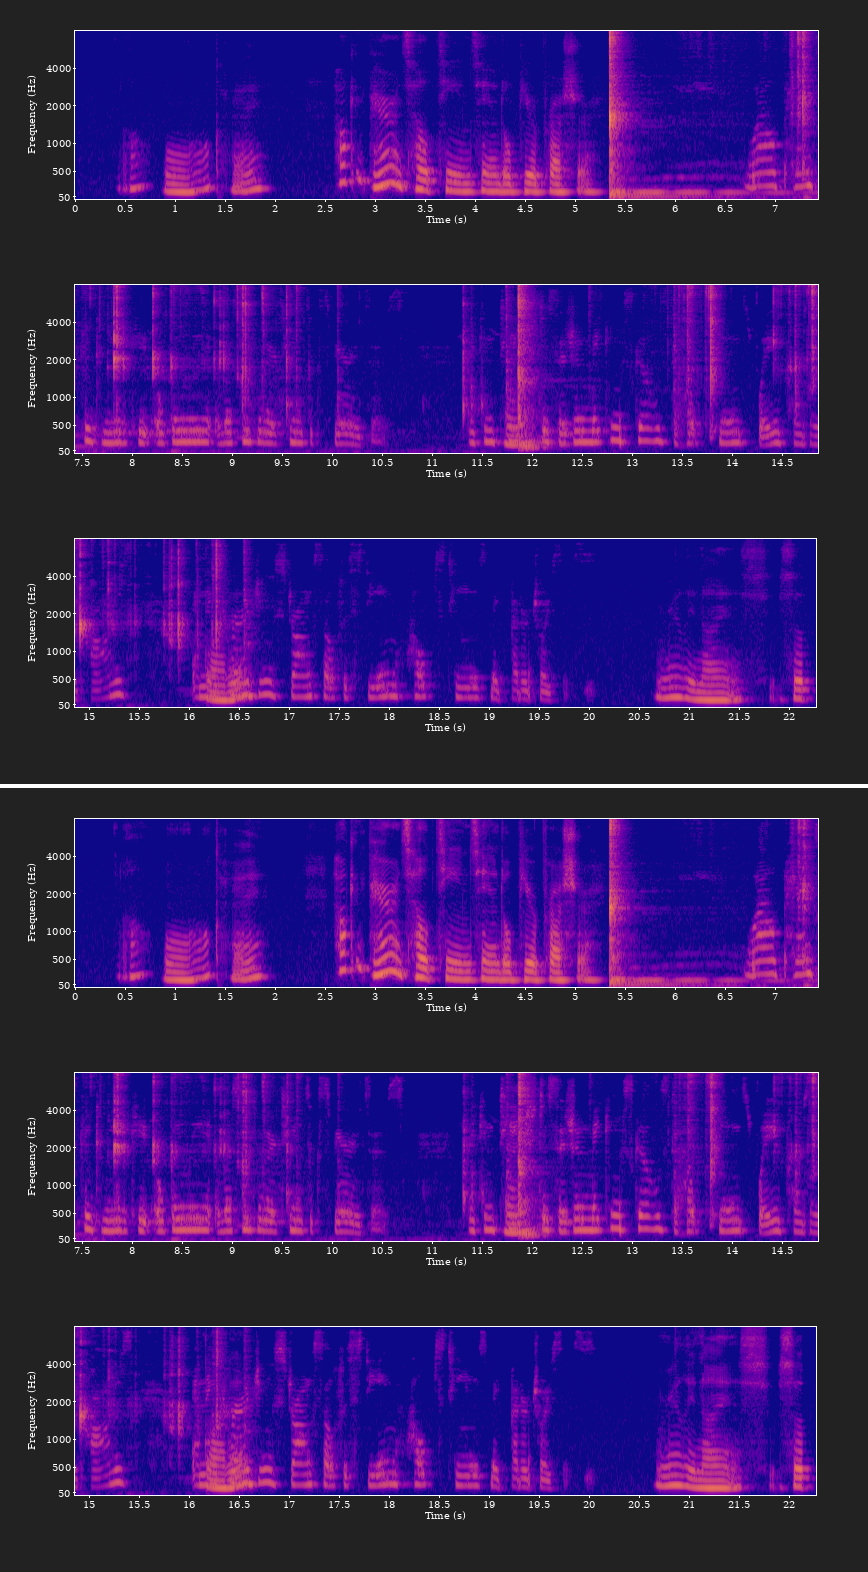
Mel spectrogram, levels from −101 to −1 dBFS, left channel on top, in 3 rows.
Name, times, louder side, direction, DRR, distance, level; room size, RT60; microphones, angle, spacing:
voice 1, 0.5-1.9 2.6-5.2 11.7-12.0 16.2-16.6 20.7-22.1, right 2 dB, 80° right, 1.0 m, -46 dB
sound 1, 5.3-9.8 10.0-10.1 11.3-12.3 12.6-12.7 13.3-13.9 14.4-15.5 15.7-16.6, left 4 dB, 50° left, 2.3 m, -46 dB
voice 2, 6.7-10.5 11.3-15.7 16.0-20.0, right 3 dB, 40° right, 0.6 m, -54 dB
9.4 x 8.0 x 4.0 m
head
